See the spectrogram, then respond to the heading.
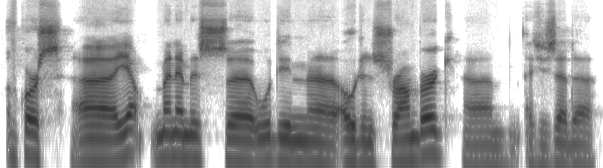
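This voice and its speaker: A man in his twenties with a Norwegian accent, chatting casually as a podcast guest, halting often with ums and repeated words. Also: mid-range voice, steady tone, clean tone, dry recording. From Norway. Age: 20s. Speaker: podcast guest, amateur marathon runner. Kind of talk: casual interview chat.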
